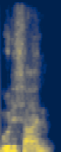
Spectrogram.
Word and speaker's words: Budesheim: 30 yet this is late 20s uh Tim budesheim it's the correct pronunciation from Germany Tim brought a great package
